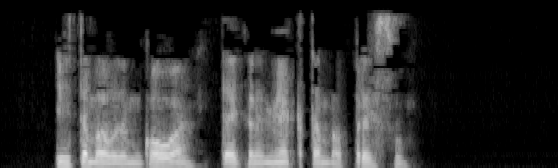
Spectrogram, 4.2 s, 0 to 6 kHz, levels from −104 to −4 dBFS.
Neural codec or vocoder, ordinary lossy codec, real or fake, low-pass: codec, 16 kHz, 4 kbps, FreqCodec, smaller model; MP3, 24 kbps; fake; 5.4 kHz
